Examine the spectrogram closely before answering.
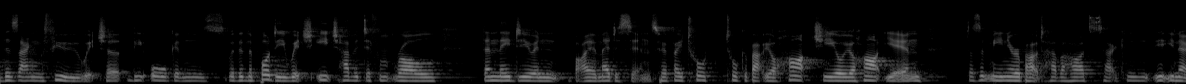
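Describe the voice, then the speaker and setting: Female panelist, 30s, low gravelly voice, talks it through with ums and restarts. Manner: explanatory, frequent ums and restarts. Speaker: acupuncturist panelist. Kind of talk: conversational panel explanation.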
